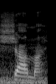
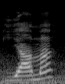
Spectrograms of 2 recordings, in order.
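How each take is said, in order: First: The word begins with an 'sh' sound. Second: The word begins with a 'y' sound. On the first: "they say Shama" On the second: "where like Yama"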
